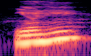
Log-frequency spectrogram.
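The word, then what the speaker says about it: Unhei: you new here what's your name girl asked you and he said hey you're allowed to scratch up her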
